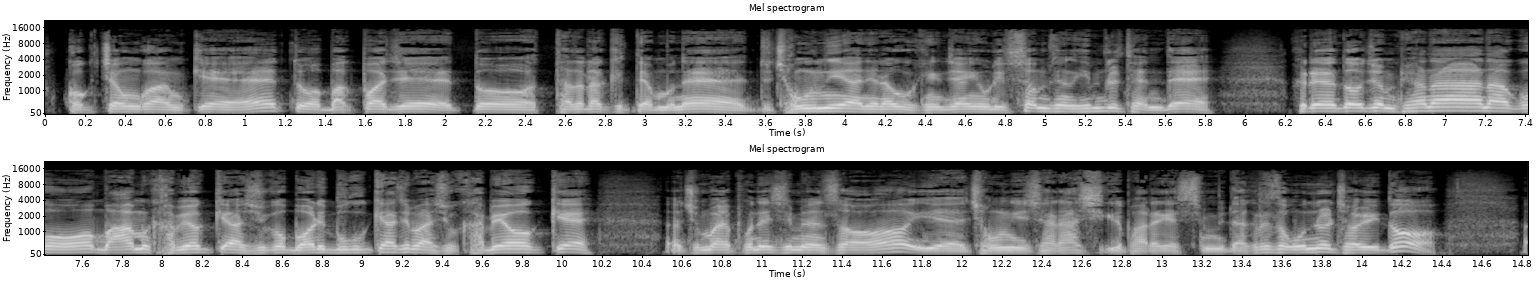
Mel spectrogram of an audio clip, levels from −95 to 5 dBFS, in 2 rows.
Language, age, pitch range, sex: Korean, 40-59, 110-150 Hz, male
